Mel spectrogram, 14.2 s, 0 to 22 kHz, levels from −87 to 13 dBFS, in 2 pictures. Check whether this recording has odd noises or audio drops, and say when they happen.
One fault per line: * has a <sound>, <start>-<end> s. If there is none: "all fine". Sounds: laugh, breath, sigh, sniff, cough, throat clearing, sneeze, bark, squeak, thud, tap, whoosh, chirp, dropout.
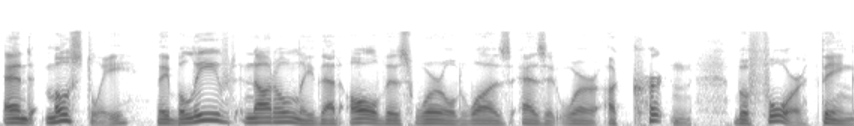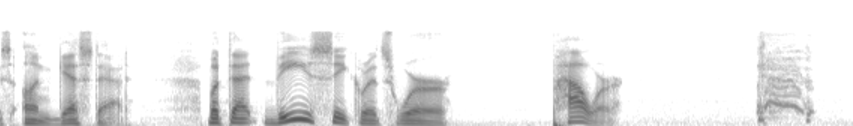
* has a cough, 13.4-13.9 s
